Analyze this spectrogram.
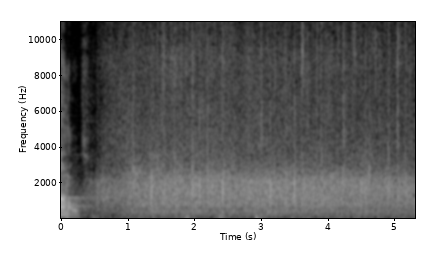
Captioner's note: audience applauding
